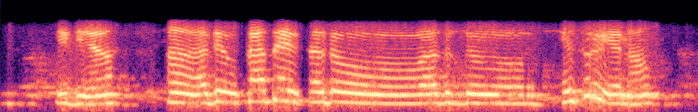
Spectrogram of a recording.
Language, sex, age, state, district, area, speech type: Kannada, female, 30-45, Karnataka, Shimoga, rural, conversation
